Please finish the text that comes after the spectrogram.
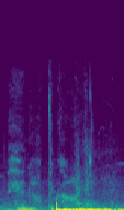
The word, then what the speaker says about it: Panopticon: Panopticon. That's how you pronounce it.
